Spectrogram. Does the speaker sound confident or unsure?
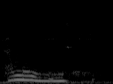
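unsure. It sounds unsure and unconvincing.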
